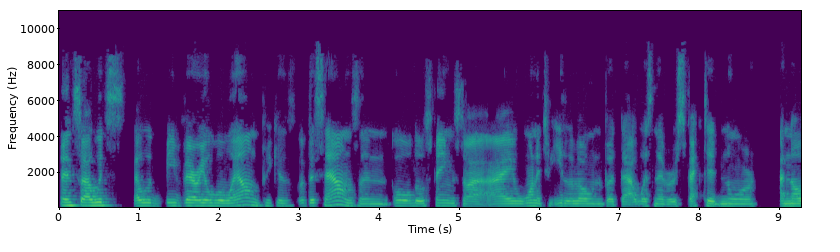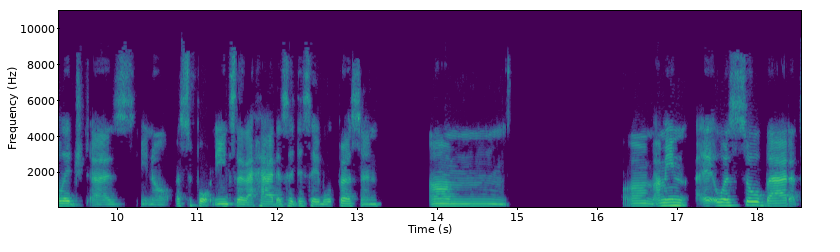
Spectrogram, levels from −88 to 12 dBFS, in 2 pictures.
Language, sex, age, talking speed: English, male, 20-39, 170 wpm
